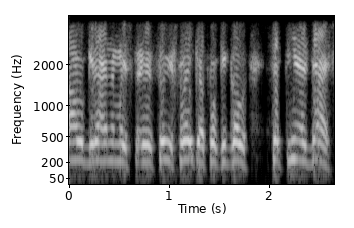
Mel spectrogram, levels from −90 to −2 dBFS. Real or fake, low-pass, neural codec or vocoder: real; 3.6 kHz; none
